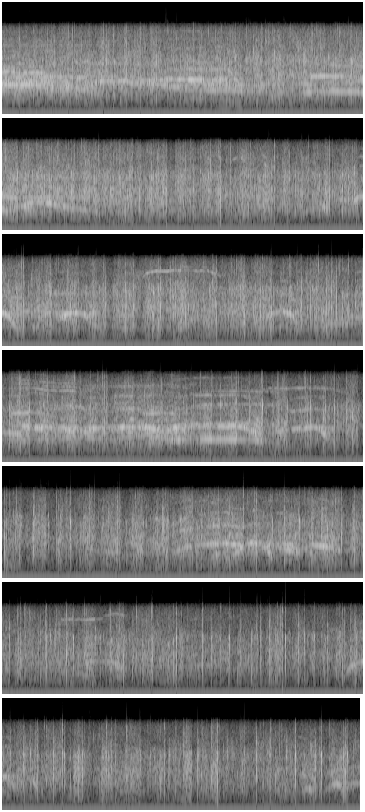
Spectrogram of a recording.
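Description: Large audience applauding at length for a winning auction bid, with voices calling and cheering over the clapping; the applause is loudest at first and eases off a little later on.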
